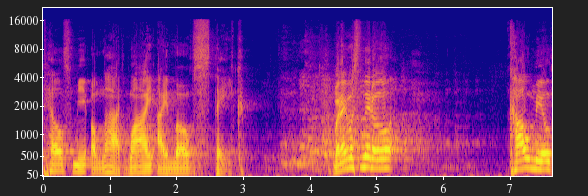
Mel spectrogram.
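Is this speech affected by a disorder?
Yes: cleft lip and palate; very severe.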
